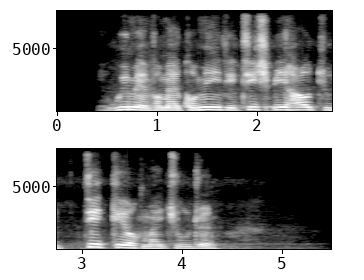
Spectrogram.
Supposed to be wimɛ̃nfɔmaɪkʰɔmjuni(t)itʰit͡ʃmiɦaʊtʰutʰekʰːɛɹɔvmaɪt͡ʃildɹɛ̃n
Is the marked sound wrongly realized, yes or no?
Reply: no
